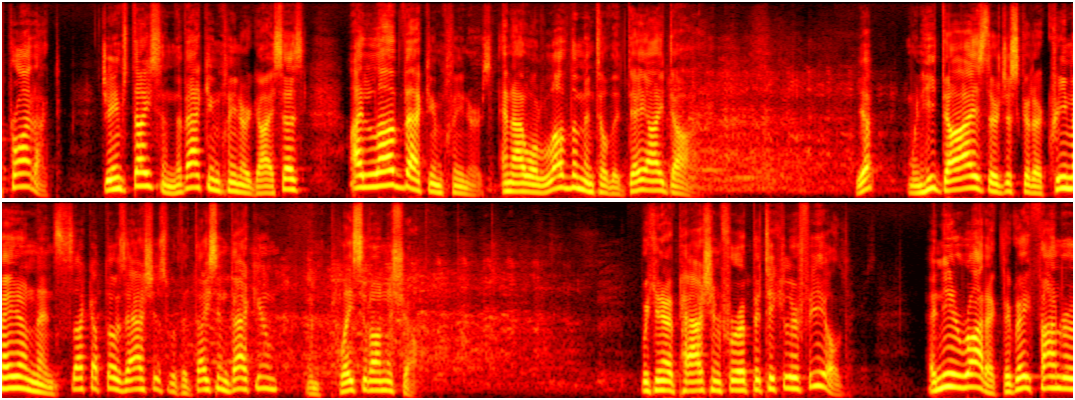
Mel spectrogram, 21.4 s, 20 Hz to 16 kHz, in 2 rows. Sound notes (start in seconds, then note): 6.6 Laughter; 6.9 哄堂大笑; 14.3 Laughter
